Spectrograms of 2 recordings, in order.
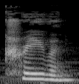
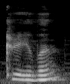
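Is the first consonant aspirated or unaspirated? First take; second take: aspirated; unaspirated. First: The first k has a puff of air. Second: The first k has no puff of air. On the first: The speaker calls it right. "पफ of air के साथ बोलना है" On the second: The speaker calls it wrong. "लेटर के को उर्दू के काफ की तरह"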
